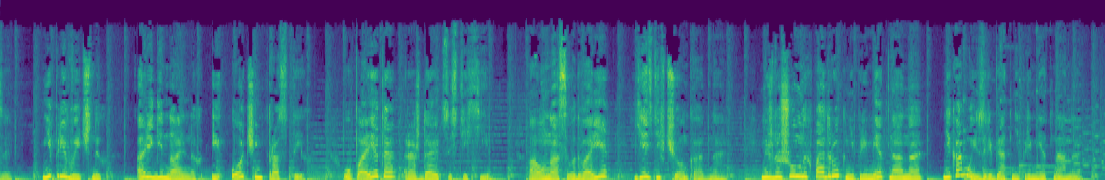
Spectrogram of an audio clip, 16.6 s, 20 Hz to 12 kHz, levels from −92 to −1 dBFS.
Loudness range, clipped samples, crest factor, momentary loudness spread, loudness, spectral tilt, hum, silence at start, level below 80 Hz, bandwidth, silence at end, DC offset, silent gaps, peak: 3 LU; under 0.1%; 10 dB; 11 LU; -13 LUFS; -6 dB/octave; none; 0 s; -30 dBFS; 10.5 kHz; 0 s; under 0.1%; none; -2 dBFS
